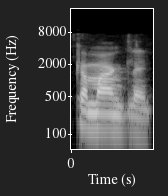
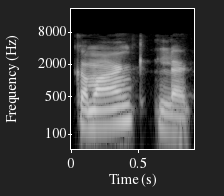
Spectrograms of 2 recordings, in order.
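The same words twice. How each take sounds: First: "Commandlet" as one word, no gap before let; joined-up pronunciation. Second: "Commandlet" split in two, command, then let; pronunciation demo. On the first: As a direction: run "Commandlet" together, lower than the sounded-out take. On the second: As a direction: say "Commandlet" with a clear gap before let. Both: Shown as a demonstration. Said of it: "this is this way".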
